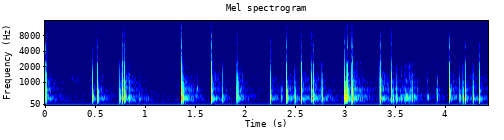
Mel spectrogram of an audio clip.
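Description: Long nails tap the cover of a pink cardboard hardcover paper notebook held upright, making about seventeen short, dry, hollow taps in an irregular rhythm. Each tap is quiet and mid-pitched and dies away almost instantly, leaving brief silences between clustered strikes.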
